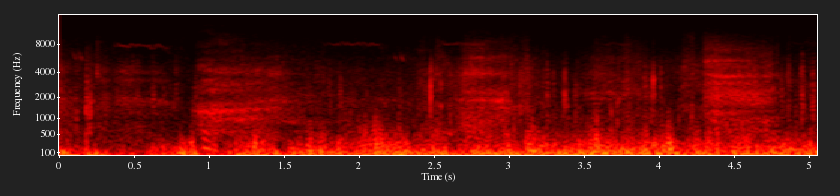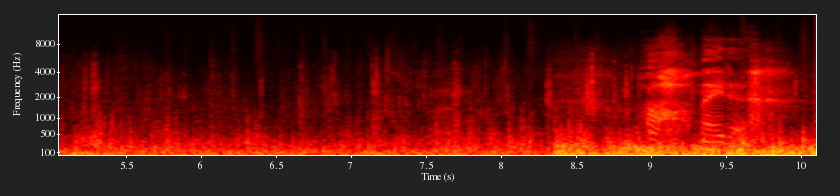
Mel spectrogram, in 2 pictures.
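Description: A runner's heavy breathing while climbing a steep hill in the heat, with footsteps on the track and wind buffeting the microphone. The wind rumble gets louder near the end.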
